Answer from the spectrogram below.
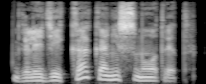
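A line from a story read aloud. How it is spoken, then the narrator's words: Father, sighing heavily. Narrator (Russian): тяжело вздохнув, промолвил отец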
